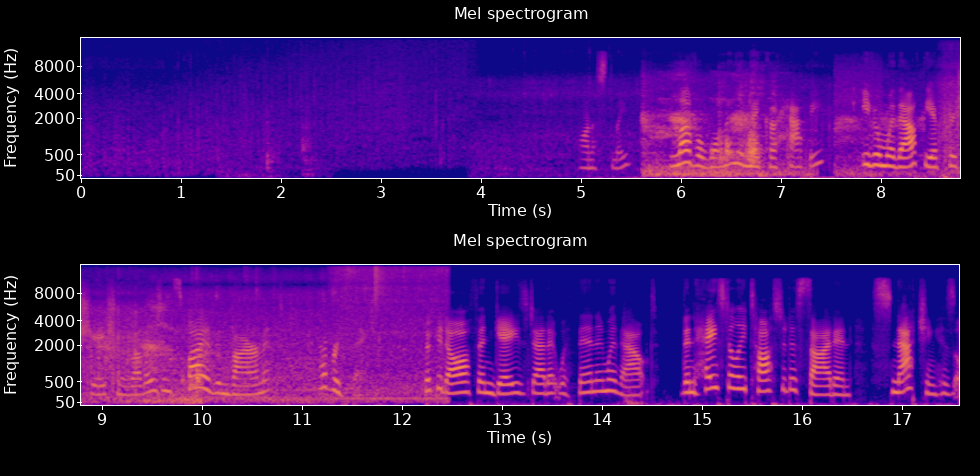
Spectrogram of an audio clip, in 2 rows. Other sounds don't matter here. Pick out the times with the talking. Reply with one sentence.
The talking can be heard from 5.0 to 17.5 s.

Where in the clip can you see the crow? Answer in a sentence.
The crow can be heard from 5.6 to 10.1 s.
